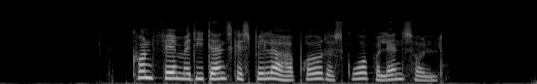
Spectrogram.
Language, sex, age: Danish, female, 38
